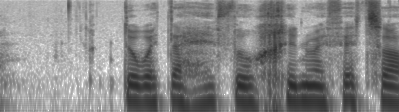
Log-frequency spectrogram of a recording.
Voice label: "heddwch", Welsh

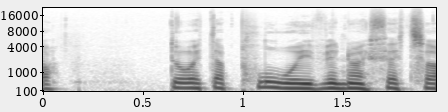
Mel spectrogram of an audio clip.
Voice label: "plwyf", Welsh

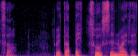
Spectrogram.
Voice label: "betws", Welsh

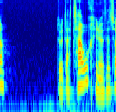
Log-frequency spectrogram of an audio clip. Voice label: "tawch", Welsh

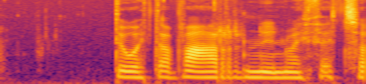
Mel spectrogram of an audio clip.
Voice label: "farn", Welsh

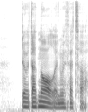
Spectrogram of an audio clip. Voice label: "nool", Welsh

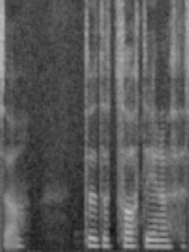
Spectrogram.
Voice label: "tlodi", Welsh

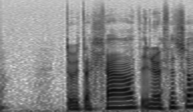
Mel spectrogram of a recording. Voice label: "lladd", welsh

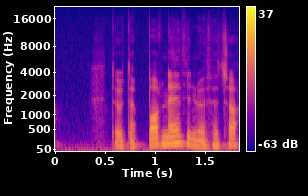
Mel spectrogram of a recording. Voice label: "bonedd", welsh

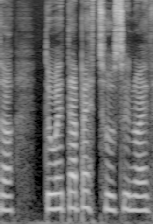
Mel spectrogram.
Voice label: "betws", Welsh

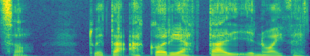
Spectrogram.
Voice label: "agoriadau", Welsh

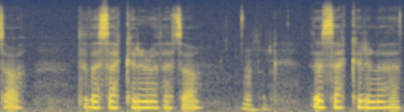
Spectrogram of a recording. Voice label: "secr", Welsh

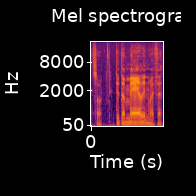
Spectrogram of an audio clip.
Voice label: "meel", Welsh

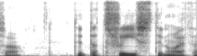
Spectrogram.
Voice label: "trist", Welsh

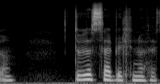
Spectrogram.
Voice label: "sefyll", Welsh

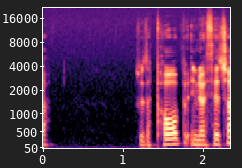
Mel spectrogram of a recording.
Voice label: "pob", Welsh

